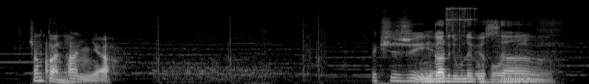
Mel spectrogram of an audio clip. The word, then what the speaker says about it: Champagne: Tą Champagne, czy jak to się wymawia? Champagne.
